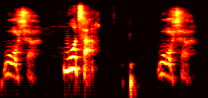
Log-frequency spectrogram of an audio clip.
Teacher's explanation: Vous voyez, on n'entend pas le R du tout.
